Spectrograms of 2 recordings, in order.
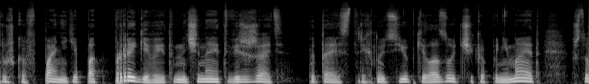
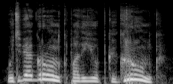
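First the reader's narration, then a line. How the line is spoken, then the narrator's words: Panicked whisper-shout, female gnome. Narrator (Russian): паническим шепотом кричит ей в ухо гномиха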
